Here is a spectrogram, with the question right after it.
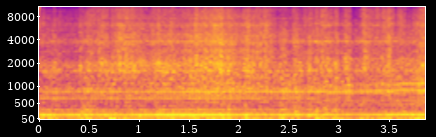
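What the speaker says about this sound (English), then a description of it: "It's a screamer, because you're in that 5th gear" A Triumph Bonneville America motorcycle engine revs hard in fifth gear, a loud, steady, droning roar that holds without a break, with no voices.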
